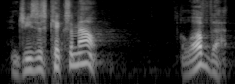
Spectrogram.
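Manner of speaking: normal talking voice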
